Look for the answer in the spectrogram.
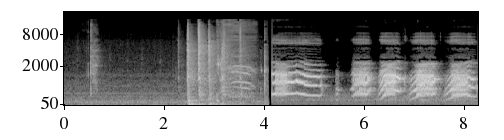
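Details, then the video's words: A dramatic Siberian Husky gives a run of five or six rich, harmonic "woo" calls that rise and fall, each about half a second long, after a brief burst of clatter and faint background noise. "huskies being dramatic"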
